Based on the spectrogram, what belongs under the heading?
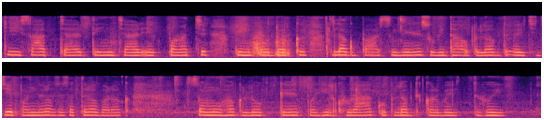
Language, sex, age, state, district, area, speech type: Maithili, female, 30-45, Bihar, Madhubani, rural, read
